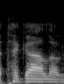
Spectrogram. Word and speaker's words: Tagalog: Is it Tagalog? Tagalog, yeah, Tagalog. That's how you pronounce it.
